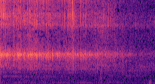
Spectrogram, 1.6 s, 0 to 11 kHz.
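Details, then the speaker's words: Makita 9558HN 125 mm angle grinder, armature removed: dry, gritty high-pitched rasp as the worn armature ball bearing is spun by hand; fixed with new armature and gear housing. "okay so now the armature see moves can hear how the ball bearing was working"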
